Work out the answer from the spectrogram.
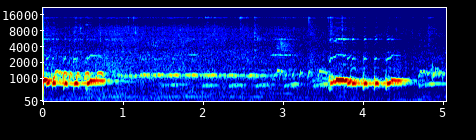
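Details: White zebra dove singing actively with a good rhythm, used to lure other zebra doves: a loud bubbling run of rapid coo notes, then softer, steady trilled cooing, and another loud rolling burst near the end.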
